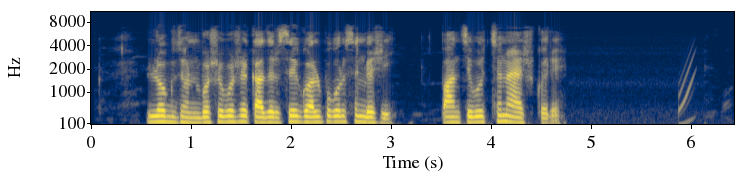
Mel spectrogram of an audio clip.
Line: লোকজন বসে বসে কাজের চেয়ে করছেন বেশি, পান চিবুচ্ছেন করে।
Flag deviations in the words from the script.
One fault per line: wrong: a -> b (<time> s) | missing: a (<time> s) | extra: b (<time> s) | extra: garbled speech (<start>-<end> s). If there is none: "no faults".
extra: গল্প (2.1 s)
extra: আয়েশ (4.2 s)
